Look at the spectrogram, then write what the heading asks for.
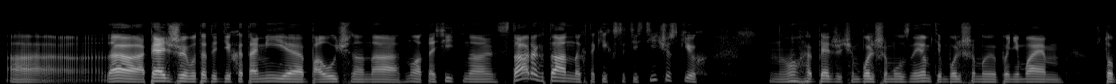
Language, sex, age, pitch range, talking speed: Russian, male, 20-39, 115-135 Hz, 140 wpm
